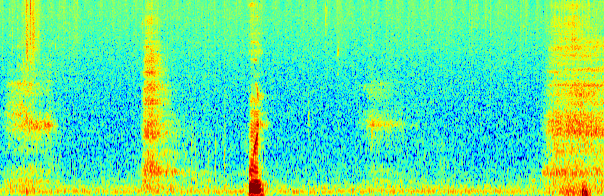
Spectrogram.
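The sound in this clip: A few faint, slow deep breaths taken as a short relaxation exercise, separated by quiet pauses, with a brief louder thump partway through.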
